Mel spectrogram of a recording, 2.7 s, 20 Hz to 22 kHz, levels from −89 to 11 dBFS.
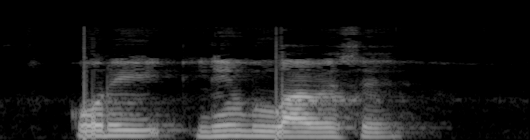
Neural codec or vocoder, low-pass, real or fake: none; 9.9 kHz; real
